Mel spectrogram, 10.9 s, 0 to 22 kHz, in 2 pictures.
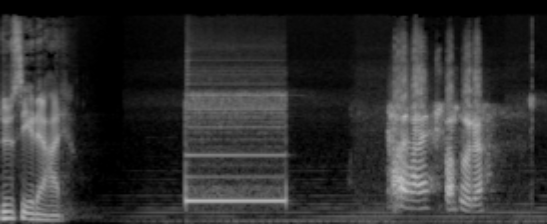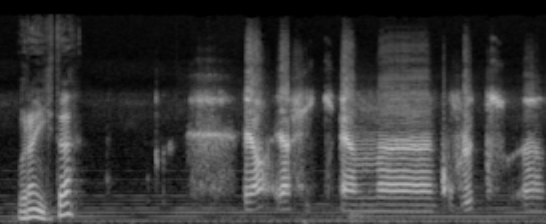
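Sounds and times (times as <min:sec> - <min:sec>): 
speech: 0:00.0 - 0:00.8, 0:04.0 - 0:05.0, 0:05.6 - 0:06.3, 0:07.9 - 0:10.9
ringing tone of an outgoing telephone call: 0:01.8 - 0:02.9.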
